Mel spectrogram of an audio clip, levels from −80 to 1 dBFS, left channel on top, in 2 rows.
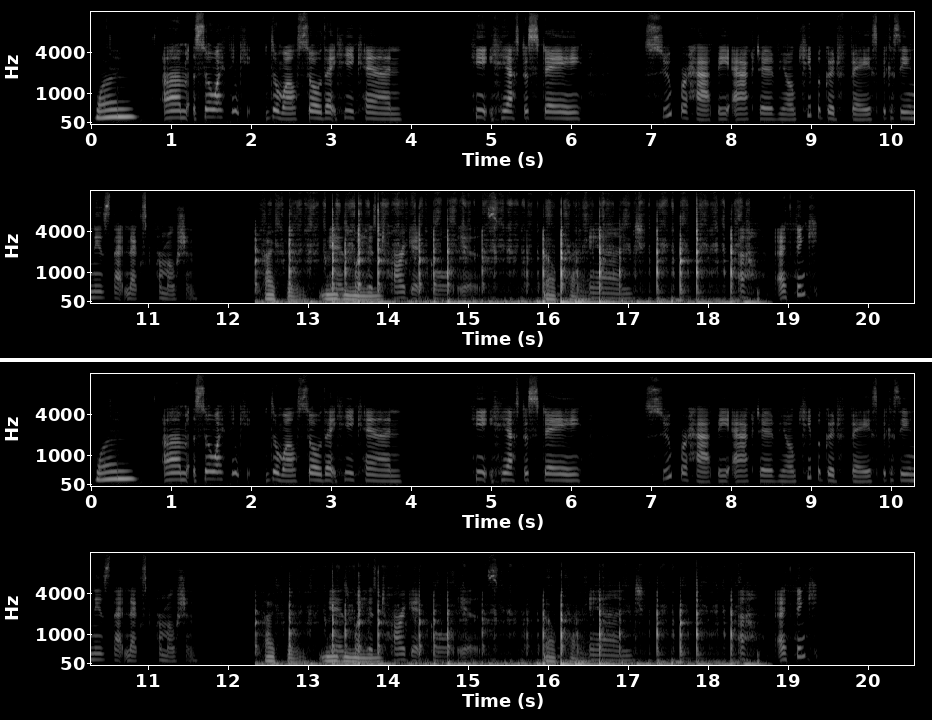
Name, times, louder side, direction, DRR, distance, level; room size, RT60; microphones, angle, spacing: voice 1, 0.1-0.6 12.4-13.9 15.9-16.5, left 2 dB, 40° left, 0.6 m, -42 dB
voice 2, 0.9-3.9 4.7-6.3 6.9-11.6 13.2-15.4 16.5-17.2 18.4-19.4, left 3 dB, 20° left, 4.3 m, -45 dB
Writing, 12.3-18.7, left 4 dB, 85° left, 6.2 m, -40 dB
head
